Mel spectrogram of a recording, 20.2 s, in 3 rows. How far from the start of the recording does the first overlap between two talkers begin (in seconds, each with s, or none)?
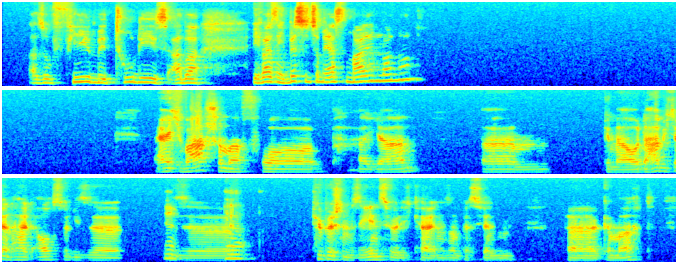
none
